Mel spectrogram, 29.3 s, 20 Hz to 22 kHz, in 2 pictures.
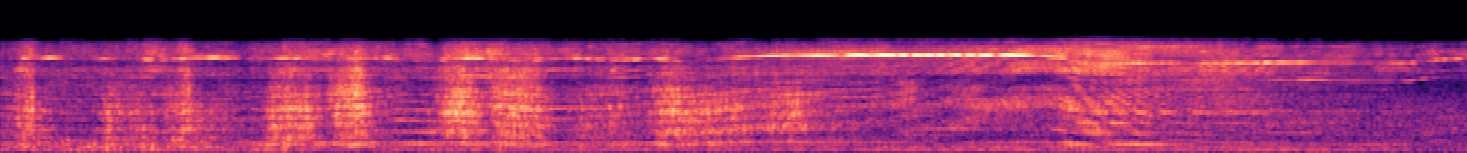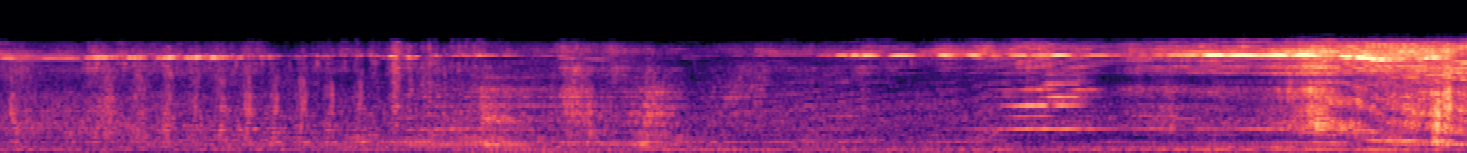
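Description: Thunder Tiger X50-E electric RC helicopter in flight: the high whine of its brushless motor and rotors, with rotor noise swelling and sweeping up and down in pitch as it passes. It is loudest about a third of the way in and again near the end.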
